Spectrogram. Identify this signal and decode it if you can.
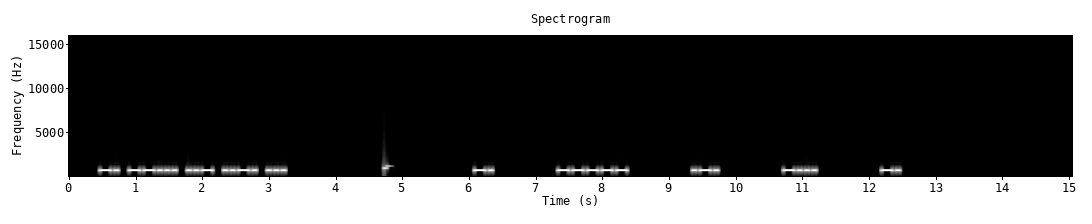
Morse code, heard as a keyed tone, about 22 wpm, spaced as for 11 wpm, 700 Hz. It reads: N7UFS N0RBN
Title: USA Call Signs - 5 Characters - 6x Character Spacing - 22wpm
